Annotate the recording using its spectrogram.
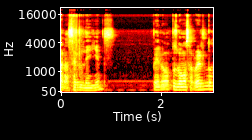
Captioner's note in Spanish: Silencio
